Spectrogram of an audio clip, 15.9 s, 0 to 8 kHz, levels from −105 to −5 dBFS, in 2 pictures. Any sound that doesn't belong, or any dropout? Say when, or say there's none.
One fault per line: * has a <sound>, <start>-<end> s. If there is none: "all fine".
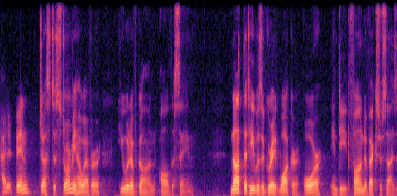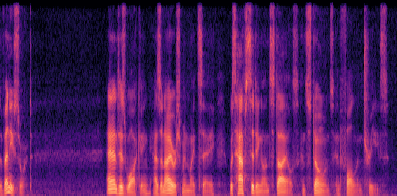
all fine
